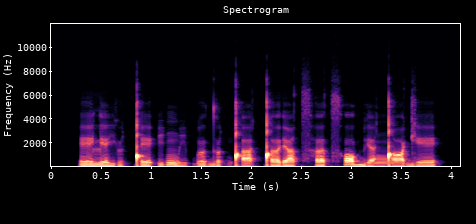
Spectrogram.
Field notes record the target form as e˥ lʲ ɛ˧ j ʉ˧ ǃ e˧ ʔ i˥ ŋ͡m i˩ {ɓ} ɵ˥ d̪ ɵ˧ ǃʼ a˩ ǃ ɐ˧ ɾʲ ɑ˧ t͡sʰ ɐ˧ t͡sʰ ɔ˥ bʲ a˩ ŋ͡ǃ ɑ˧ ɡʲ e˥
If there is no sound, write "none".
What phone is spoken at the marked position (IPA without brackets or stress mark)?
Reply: ɓ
